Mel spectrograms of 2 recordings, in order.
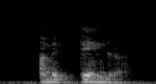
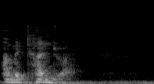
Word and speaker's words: Amitendra: And this name is correctly pronounced Amitendra. Now, I've actually heard this name pronounced Amitundra, which is not correct at all, because this is clearly not a U, this is an E.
